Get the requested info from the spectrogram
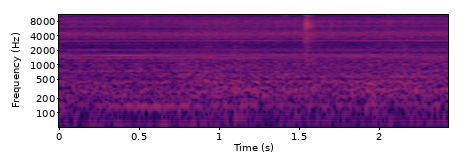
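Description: Electric motor of a bariatric ambulance's power lift gate running as the gate lowers a loaded stretcher: a steady hum with a high whine, and a brief click about one and a half seconds in.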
